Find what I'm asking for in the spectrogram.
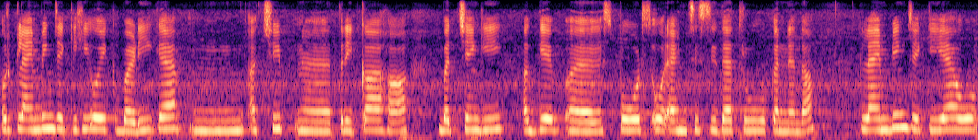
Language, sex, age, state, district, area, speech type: Dogri, female, 18-30, Jammu and Kashmir, Reasi, urban, spontaneous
